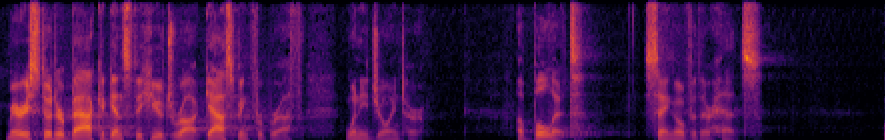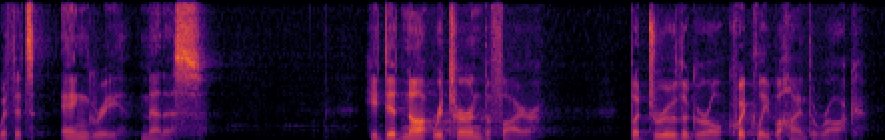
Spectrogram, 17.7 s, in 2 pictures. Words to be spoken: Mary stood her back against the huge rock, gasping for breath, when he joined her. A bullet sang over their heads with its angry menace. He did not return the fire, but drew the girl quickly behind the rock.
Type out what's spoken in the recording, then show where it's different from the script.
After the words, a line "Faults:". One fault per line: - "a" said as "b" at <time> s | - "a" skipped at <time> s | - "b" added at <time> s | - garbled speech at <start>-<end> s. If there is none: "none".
Mary stood her back against the huge rock, gasping for breath, when he joined her. A bullet sang over their heads with its angry menace. He did not return the fire, but drew the girl quickly behind the rock.
Faults:
none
